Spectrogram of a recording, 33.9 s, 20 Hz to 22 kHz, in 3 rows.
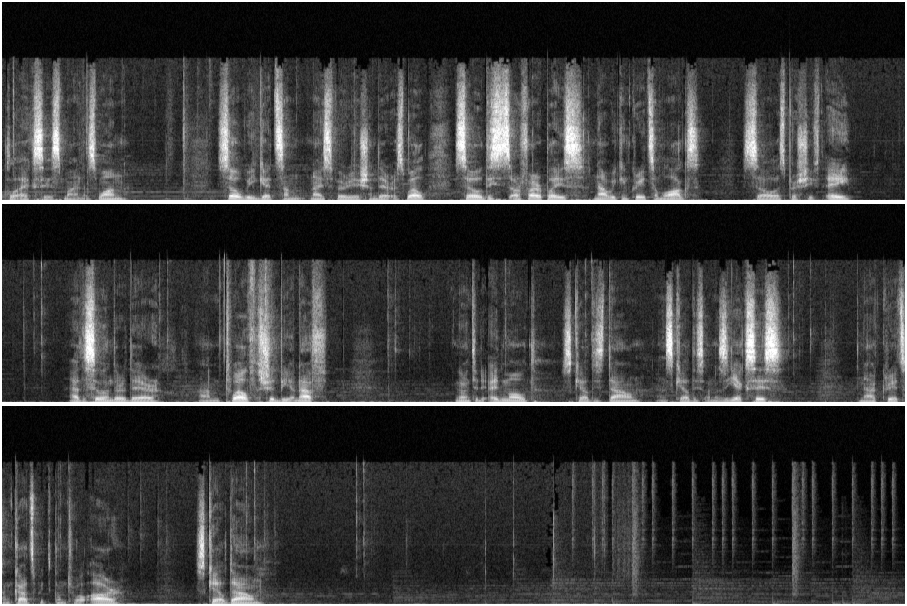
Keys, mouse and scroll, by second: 2.5-2.8 middle drag, 2.8 scroll down 1, 4.4-5.1 middle drag, 5.1-6.5 scroll down 1, 6.5-11.7 middle drag, 11.7 shift+a, 14.5-16.0 drag, 16.0 Tab, 17.5 s, 18.6 s, 21.9 ctrl+r, 24.4 s, 25.7 s, 28.1-28.9 scroll up 2, 28.9-29.9 middle drag, 29.9 3, 30.1 click, 30.3 middle click, 30.8 i, 31.2 g, 31.7 1, 31.8 click, 32.0 ctrl+b, 32.6 ctrl+t, 32.9 click, 33.0 g, 33.7 2.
